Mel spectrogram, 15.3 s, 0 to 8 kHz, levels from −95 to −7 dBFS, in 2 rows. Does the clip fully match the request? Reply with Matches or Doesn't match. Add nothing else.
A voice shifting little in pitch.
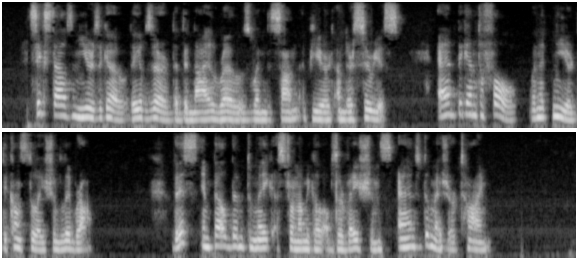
Doesn't match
